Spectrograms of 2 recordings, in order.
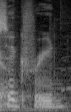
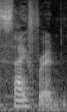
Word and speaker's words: Seyfried: What's the worst mispronunciation of your name you've ever heard? Safe Ride? Or yeah. Siegfried. Siegfried? I'm like, it's Seyfried.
